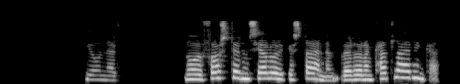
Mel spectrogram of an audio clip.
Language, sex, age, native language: Icelandic, female, 40-49, Icelandic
